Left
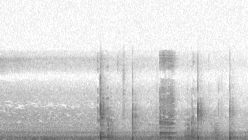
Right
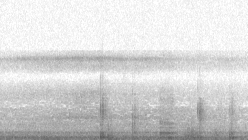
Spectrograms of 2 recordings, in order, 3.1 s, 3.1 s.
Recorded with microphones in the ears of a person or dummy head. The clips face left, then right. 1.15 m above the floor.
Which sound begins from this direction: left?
Running footsteps, at 1.2 s.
